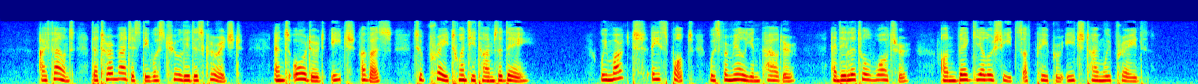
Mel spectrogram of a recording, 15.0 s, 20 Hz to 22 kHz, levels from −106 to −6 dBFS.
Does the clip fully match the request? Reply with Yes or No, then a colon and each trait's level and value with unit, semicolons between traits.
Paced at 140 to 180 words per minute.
Yes: average, 160 wpm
